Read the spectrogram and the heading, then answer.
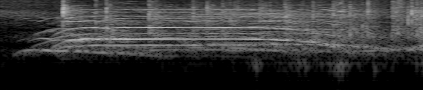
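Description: A church audience roars together in loud, sustained shouting and cheering at the top of their lungs, voices rising into high pitched screams that hold steady for about two seconds before easing slightly.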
